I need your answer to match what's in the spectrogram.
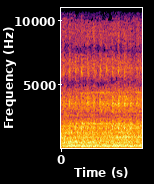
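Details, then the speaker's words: LS XR4155 tractor diesel idling at almost 1200 rpm by itself with the throttle all the way down: fast, steady idle, slightly uneven beat; owner hopes water in fuel but doubts it; erratic high idle, cause unclear. "all right guys I'm not doing nothing with the uh throttle on this it's sitting at almost 1200"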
